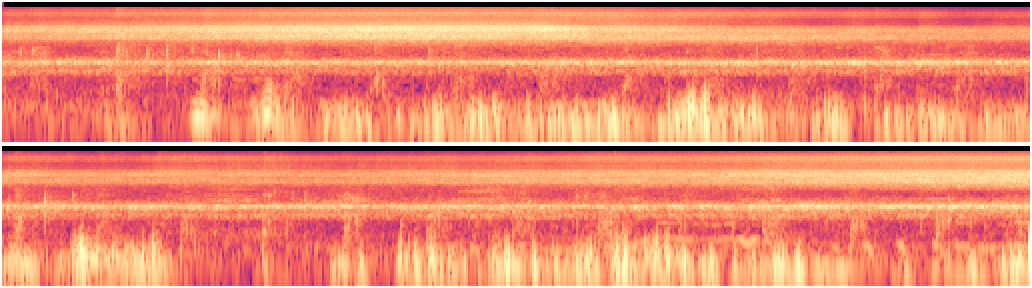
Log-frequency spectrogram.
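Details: A chorus of cicadas in CVNP fills the air with a loud, high, shimmering hiss that rises and falls gradually, over a constant lower buzzing tone, with faint outdoor rustling.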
